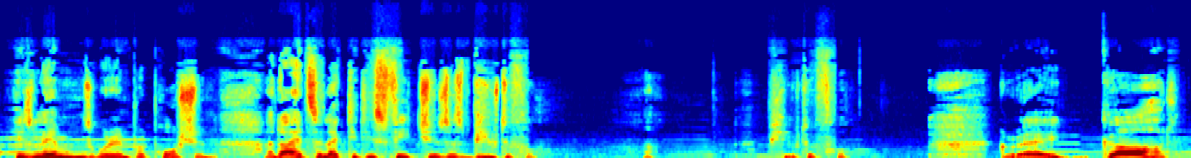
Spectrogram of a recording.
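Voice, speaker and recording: An actor playing a horrified, anguished young scientist in a dramatic gothic monologue, with music behind him. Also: male voice, medium pitch, natural voice.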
